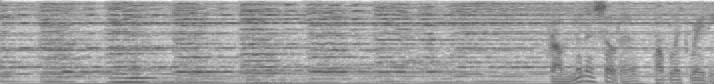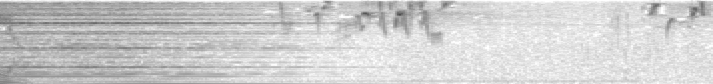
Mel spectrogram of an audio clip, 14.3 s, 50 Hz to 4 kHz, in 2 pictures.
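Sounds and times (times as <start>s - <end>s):
sustained low musical tone: 0.0s - 10.7s
speech: 5.6s - 7.4s
birds chirping and tweeting in springtime: 6.4s - 12.5s, 13.2s - 14.2s.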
